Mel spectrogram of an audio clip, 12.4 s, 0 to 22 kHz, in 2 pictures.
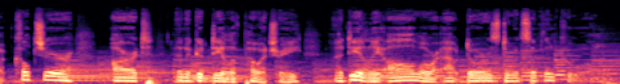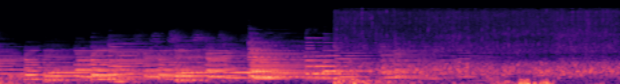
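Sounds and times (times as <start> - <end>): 
tonal music: 0.0 - 11.2
speech: 0.1 - 6.1
small mountain river stream babbling: 9.6 - 12.3.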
